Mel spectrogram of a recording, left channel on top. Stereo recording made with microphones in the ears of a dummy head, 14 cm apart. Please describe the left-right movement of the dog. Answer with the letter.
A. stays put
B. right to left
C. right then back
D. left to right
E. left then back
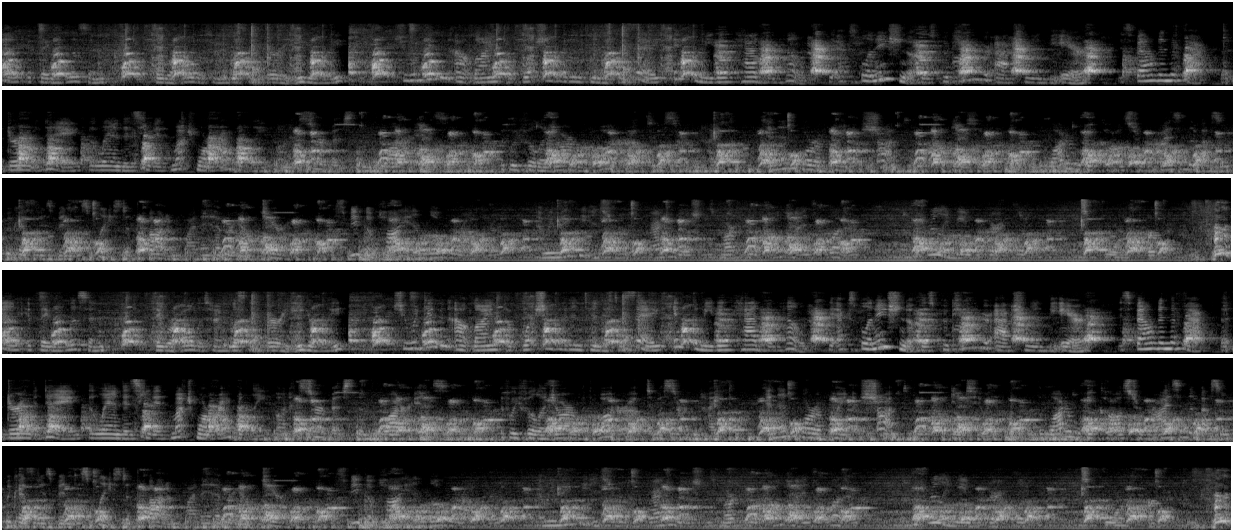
A.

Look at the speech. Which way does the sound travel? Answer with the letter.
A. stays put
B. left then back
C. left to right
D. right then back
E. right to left
E.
